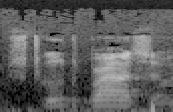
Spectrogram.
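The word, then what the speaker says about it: Scootz Bronsen: And as usual, man, you can hit me up on Twitter, Instagram, Facebook, SoundCloud, Reverb, YouTube, Scoots Bronson, man.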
